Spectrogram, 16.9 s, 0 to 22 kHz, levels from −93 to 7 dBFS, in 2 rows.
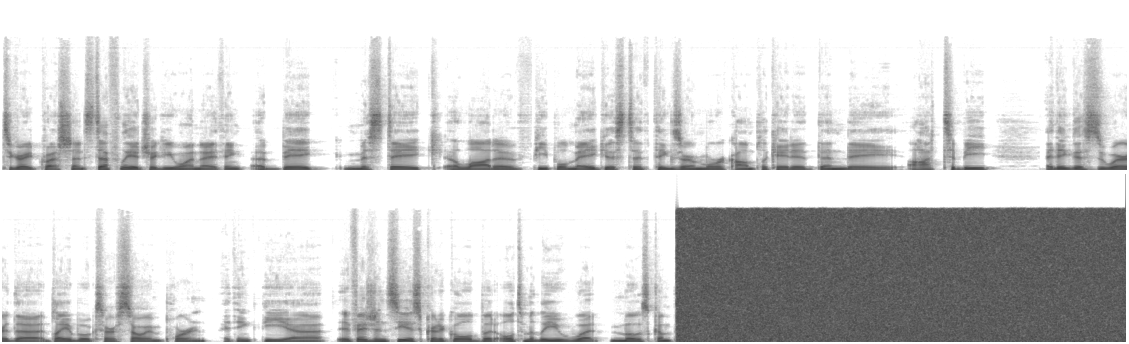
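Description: From 13.50 s to the end at 16.87 s, the speech collapses into loud, harsh broadband noise: samples built from the wrong bytes. The reader assembled each sample with misplaced or swapped bytes, so the noisy low bits became the dominant part. A spectrogram shows flat broadband fill, and the waveform becomes a dense block.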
